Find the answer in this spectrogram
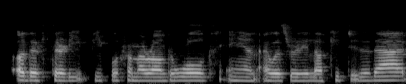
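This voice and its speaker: Her voice sits at a fairly low pitch for a woman. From Mexico City. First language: Spanish. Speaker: tech sales director. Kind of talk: talk with slides. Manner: hesitant, many fillers.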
